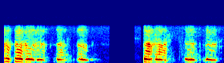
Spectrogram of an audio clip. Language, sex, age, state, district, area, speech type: Goan Konkani, male, 60+, Goa, Bardez, urban, conversation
